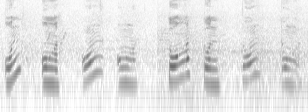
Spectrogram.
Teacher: Чтобы произнести звук «н», нужно сомкнуть корень языка к мягкому небу.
